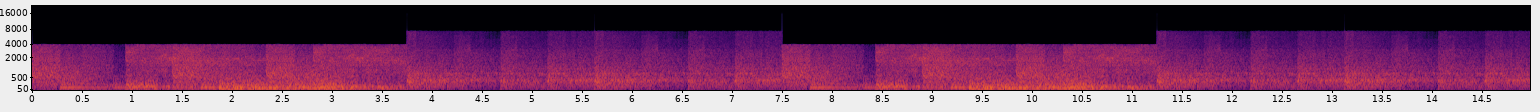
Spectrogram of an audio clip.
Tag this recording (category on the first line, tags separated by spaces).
Instrument samples > Percussion
Loopable Ambient Underground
